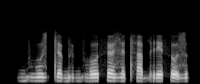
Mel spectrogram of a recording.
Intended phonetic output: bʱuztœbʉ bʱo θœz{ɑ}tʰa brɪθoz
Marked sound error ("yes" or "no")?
yes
